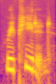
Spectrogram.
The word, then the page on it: repeated: American English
